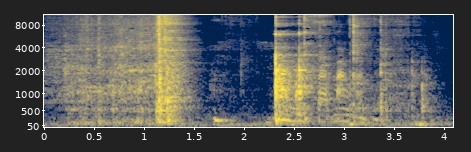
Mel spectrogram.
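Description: Metal spatula scraping and clinking in a wok of fried rice, with cookware and dishes clattering; a few sharp clanks, the loudest a little over two seconds in, then lighter clinks.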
